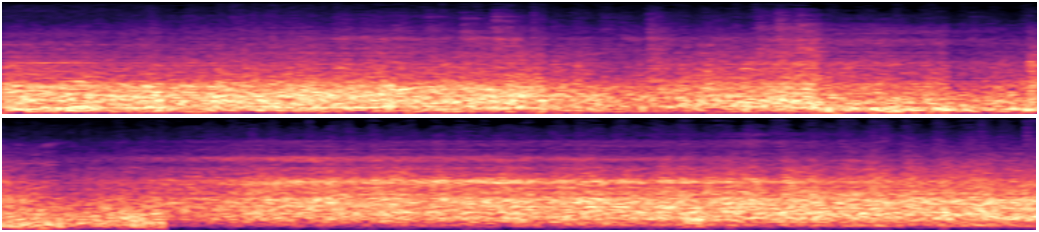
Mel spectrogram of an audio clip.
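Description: Bolliger & Mabillard wing coaster trains and lift machinery running. A steady rattling rumble changes abruptly about six seconds in to a higher, steadier mechanical whir with a faint steady tone, as a loaded train climbs the lift hill.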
